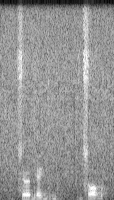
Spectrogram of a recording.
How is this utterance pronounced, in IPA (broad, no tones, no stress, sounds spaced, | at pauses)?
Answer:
t͡s œ ɡ ɛ e̯ ɡ u ɡ | d͡z ɔ ɡ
